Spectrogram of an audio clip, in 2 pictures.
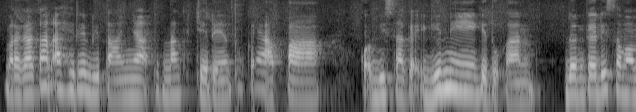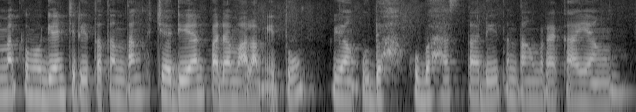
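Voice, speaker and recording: A woman's voice: on the low side, a little mellow. A young woman narrating a true crime case in a chatty, conversational way, as the channel's storyteller.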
